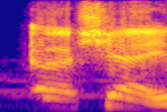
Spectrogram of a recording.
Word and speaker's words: Shay: Shay, like Shaman, yeah.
